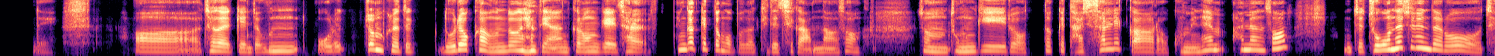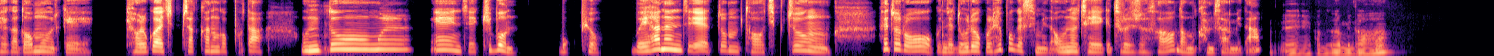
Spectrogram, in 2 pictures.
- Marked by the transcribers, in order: other background noise; laughing while speaking: "운동에 대한"
- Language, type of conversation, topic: Korean, advice, 동기부여가 떨어질 때도 운동을 꾸준히 이어가기 위한 전략은 무엇인가요?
